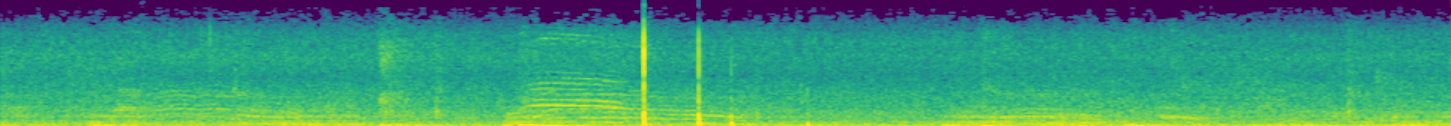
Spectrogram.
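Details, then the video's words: Unhappy cats in Cambodia, trying to run away while being given vitamins, let out a few drawn-out, wavering meows that rise and fall, half-buried under a steady low rumble of background noise, with a couple of sharp clicks in the middle. "All my cat Not happy and try to run away from me, when I give the Vitamin to them! FTC Meow"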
